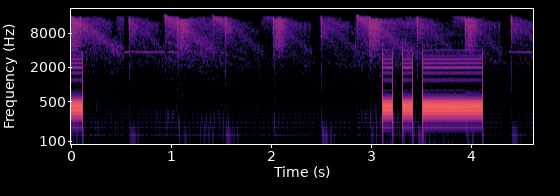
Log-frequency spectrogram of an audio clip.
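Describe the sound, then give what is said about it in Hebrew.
Telephone line tones while a caller waits on hold: a brief beep at the start, then later two short beeps and one longer steady tone, all loud and clear over faint, low, irregular pulses. “הנה הוא בממתינה, תענה את הטלפון.”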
